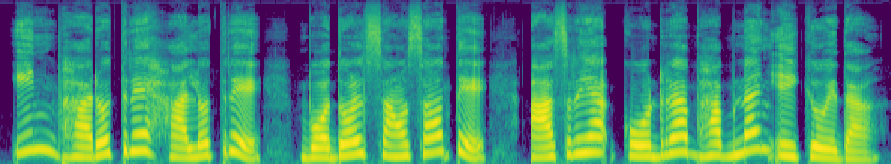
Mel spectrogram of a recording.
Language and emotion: Santali, happy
